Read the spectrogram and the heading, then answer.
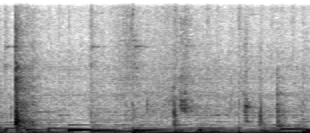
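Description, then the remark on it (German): Ice cubes drop into cups with a few sharp, scattered clinks and some faint crackling, set against a steady low hum in the background. No one speaks. “Eiswürfel.”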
